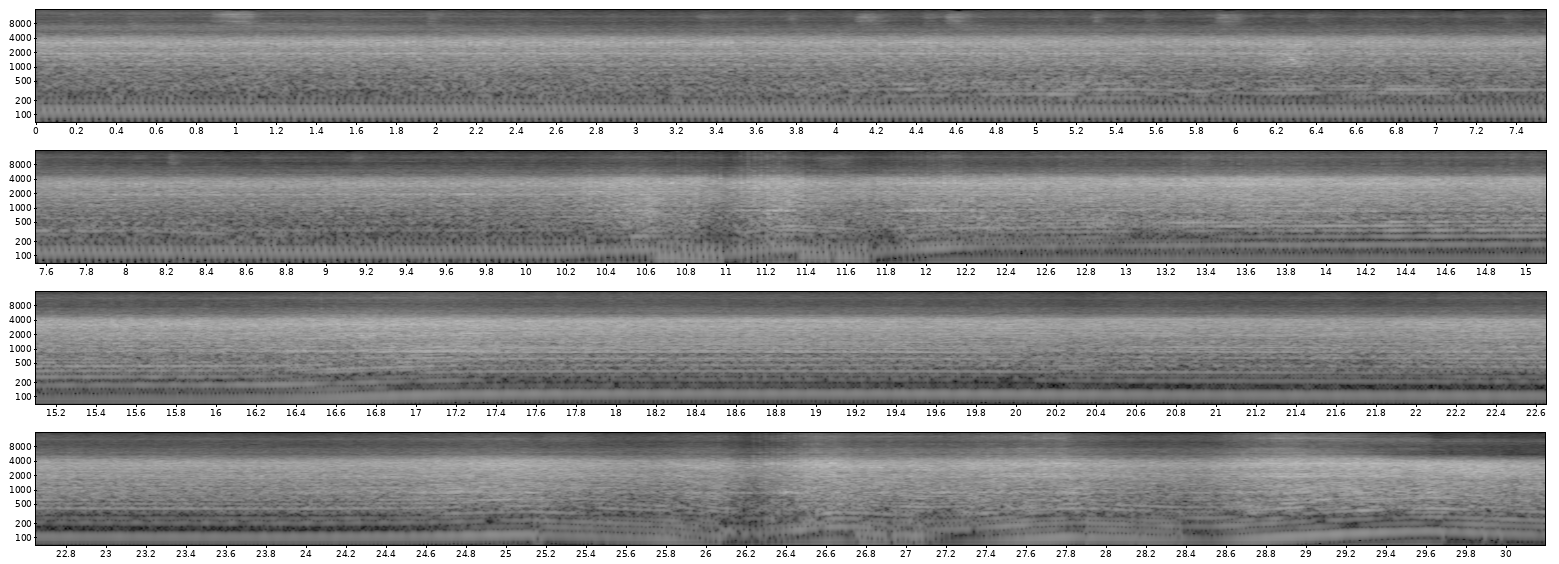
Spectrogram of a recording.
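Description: Fuel-injected automatic scooter engine running on the centre stand with the rear wheel spinning free, after an injector-cleaner treatment. It holds a steady speed at first, then from about ten seconds in it is revved up and let back down several times.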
